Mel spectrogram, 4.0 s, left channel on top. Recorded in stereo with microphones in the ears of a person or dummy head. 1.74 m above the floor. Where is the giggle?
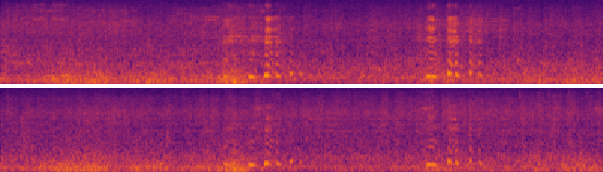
40° left (ahead or behind).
